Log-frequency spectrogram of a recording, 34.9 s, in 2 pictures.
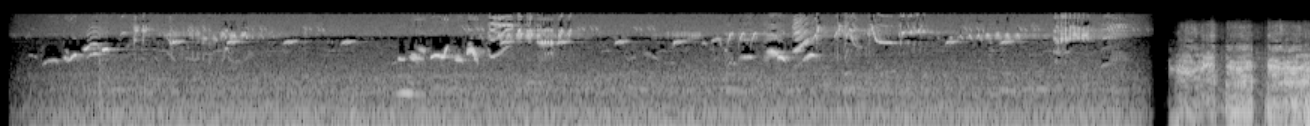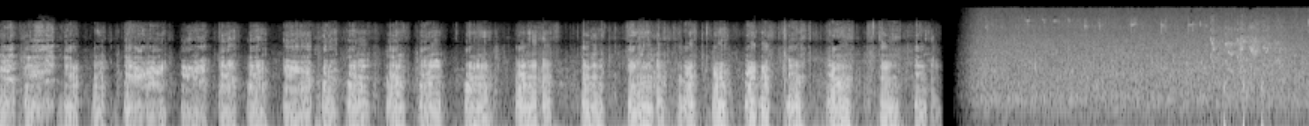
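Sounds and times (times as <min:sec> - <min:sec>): bird singing and chirping: 0:00.4 - 0:15.1.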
